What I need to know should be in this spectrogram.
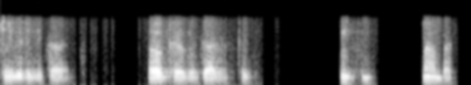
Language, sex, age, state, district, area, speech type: Marathi, male, 45-60, Maharashtra, Thane, rural, conversation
